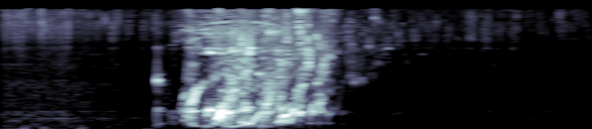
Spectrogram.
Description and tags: Bubbles With Bass
Short Bubbles sequence with a bit more bass
Air, Bass, Bubbles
